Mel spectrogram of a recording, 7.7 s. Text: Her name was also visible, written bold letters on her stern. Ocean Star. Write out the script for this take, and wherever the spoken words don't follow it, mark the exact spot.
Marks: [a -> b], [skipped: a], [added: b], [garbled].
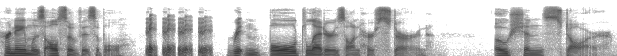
Her name was also visible, written bold letters on her stern. Ocean Star.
